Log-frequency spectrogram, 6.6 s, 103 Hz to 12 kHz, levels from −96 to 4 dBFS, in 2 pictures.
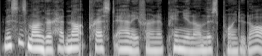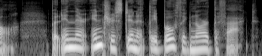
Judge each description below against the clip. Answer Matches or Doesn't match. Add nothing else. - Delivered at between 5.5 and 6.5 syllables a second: Matches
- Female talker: Matches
